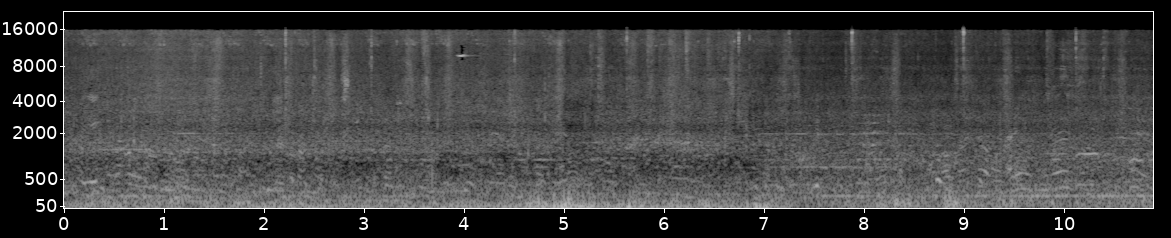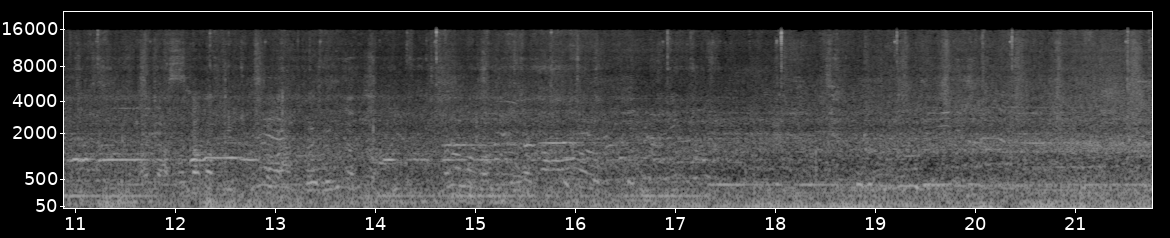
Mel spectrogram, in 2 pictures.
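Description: Footsteps tap on pavement nearby.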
